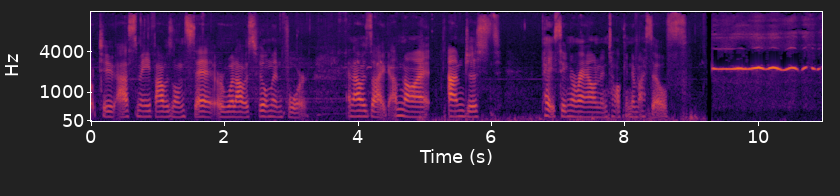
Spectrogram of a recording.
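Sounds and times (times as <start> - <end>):
speech: 0.0 - 6.2, 6.8 - 9.2
person whistling a single steady high note: 9.3 - 10.9.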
